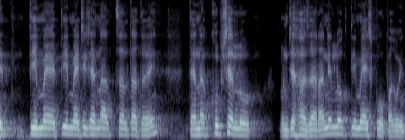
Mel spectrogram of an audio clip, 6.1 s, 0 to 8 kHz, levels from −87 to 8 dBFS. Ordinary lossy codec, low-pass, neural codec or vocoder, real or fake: none; none; codec, 16 kHz, 16 kbps, FunCodec, trained on Chinese and English, 50 frames a second; fake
